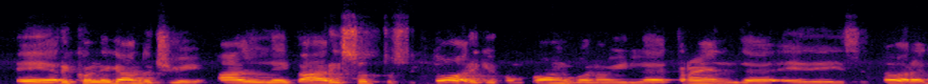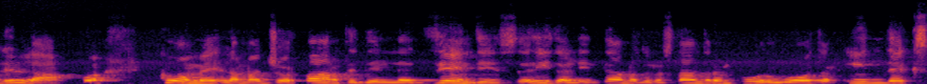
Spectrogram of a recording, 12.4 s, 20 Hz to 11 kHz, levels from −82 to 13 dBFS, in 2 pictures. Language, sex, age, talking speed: Italian, male, 30-49, 125 wpm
